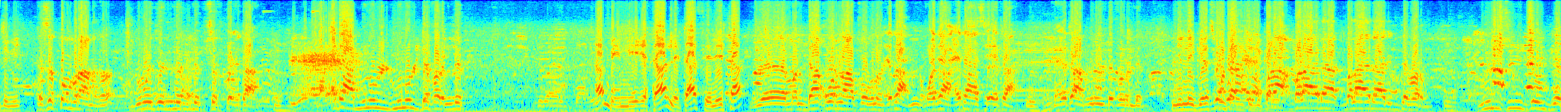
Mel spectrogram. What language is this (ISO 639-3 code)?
ara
